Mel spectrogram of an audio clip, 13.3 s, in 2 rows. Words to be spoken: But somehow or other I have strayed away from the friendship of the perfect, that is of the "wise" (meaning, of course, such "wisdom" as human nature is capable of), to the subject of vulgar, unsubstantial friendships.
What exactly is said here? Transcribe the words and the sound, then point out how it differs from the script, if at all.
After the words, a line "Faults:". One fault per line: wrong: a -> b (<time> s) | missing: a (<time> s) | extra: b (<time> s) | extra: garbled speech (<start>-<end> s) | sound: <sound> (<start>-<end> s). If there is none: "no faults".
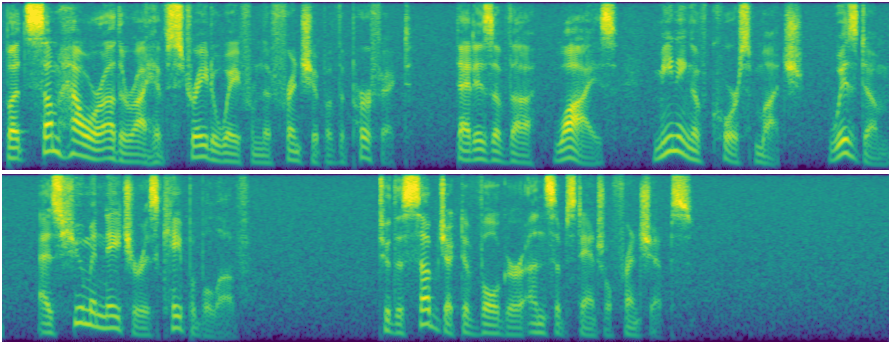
But somehow or other I have strayed away from the friendship of the perfect, that is of the "wise" (meaning, of course, much "wisdom" as human nature is capable of), to the subject of vulgar, unsubstantial friendships.
Faults:
wrong: such -> much (5.6 s)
